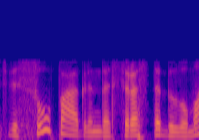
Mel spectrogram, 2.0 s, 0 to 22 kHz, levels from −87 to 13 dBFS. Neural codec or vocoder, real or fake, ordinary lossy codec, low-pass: codec, 16 kHz, 0.7 kbps, FocalCodec; fake; AAC, 24 kbps; 3.6 kHz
